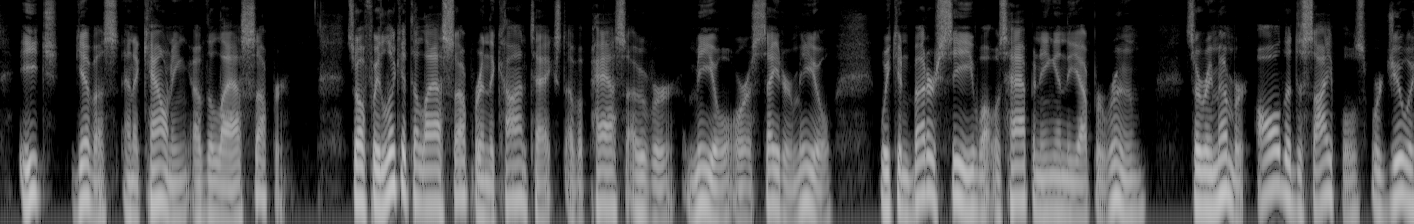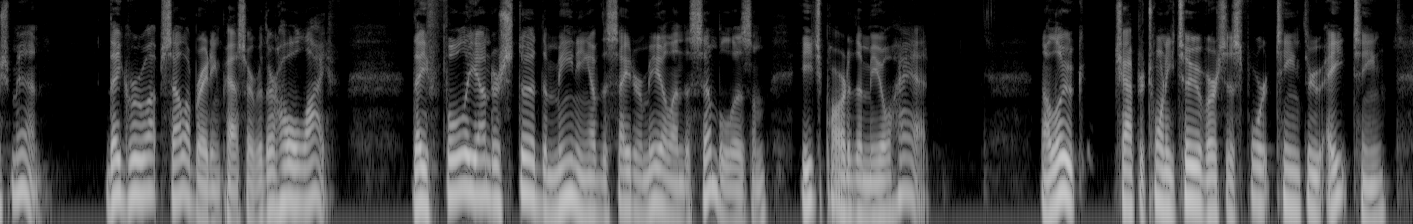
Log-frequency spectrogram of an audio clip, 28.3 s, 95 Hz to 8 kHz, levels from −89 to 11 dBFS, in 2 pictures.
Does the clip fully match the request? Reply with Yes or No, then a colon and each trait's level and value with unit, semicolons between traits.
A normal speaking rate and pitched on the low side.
Yes: average, 175 wpm; low, 130 Hz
